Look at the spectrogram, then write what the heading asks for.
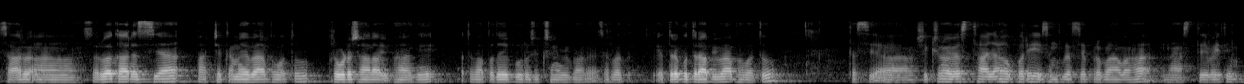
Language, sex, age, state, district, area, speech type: Sanskrit, male, 30-45, Karnataka, Uttara Kannada, rural, spontaneous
